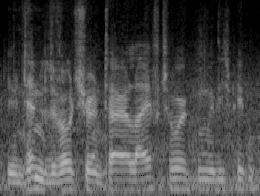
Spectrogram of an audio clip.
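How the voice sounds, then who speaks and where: An actor playing a wealthy, lonely middle-aged man in a 1940s film, polite, gentle and well-spoken. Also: fairly low pitch, level tone, quick pace, lightly acted. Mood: earnest. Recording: hissy 1940s film soundtrack.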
